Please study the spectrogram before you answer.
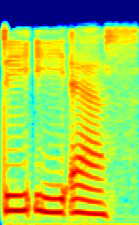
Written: DES

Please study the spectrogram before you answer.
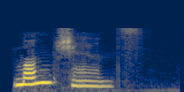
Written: mumchance

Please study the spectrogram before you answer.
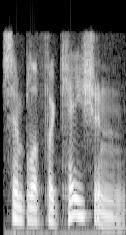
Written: simplification

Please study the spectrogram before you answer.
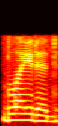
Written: bladed

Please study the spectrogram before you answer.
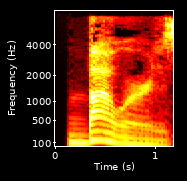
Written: bowers

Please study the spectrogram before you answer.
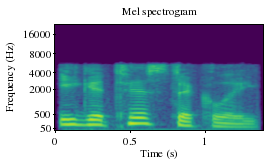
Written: egotistically

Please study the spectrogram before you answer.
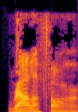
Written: ralliform

